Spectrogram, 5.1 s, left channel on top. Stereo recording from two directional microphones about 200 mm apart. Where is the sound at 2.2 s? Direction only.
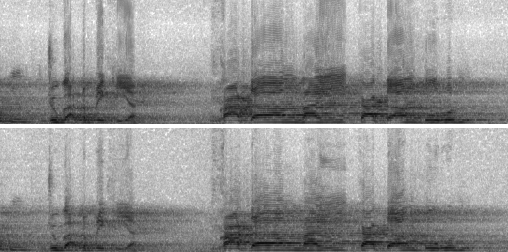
15° left (ahead or behind).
